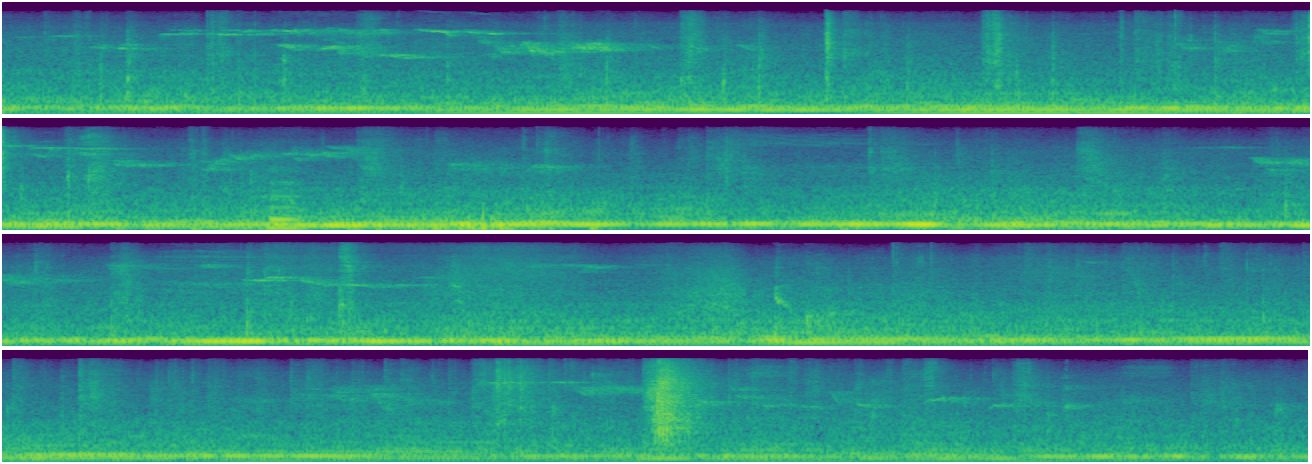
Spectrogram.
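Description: Small birds chirping and twittering in snatches over a steady low hum, with scattered light clicks and one sharper click near the end.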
